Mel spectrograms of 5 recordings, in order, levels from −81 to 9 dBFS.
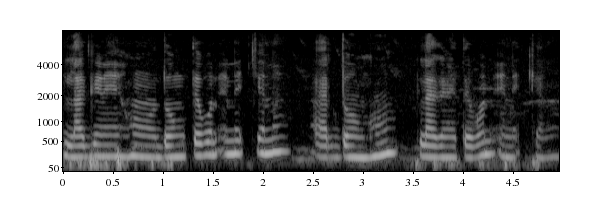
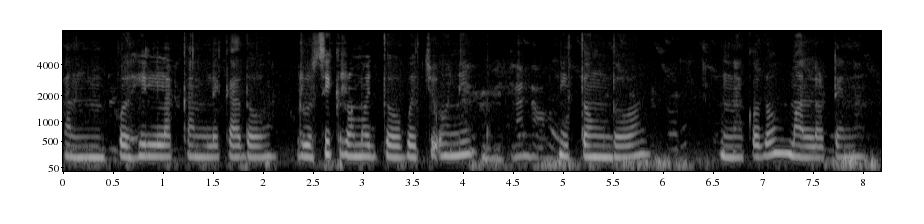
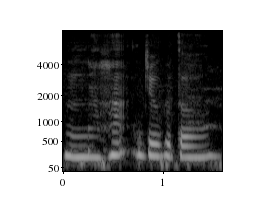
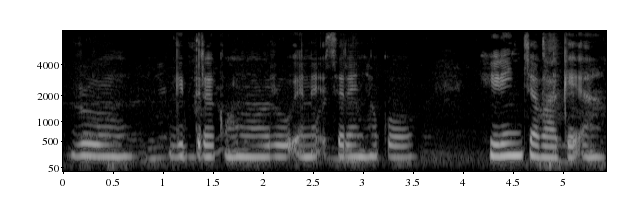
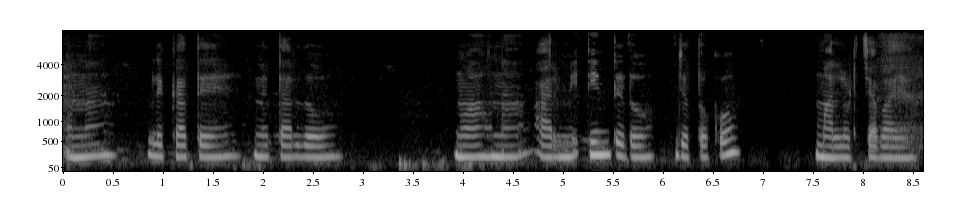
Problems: background sounds at intervals, continuous background conversations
